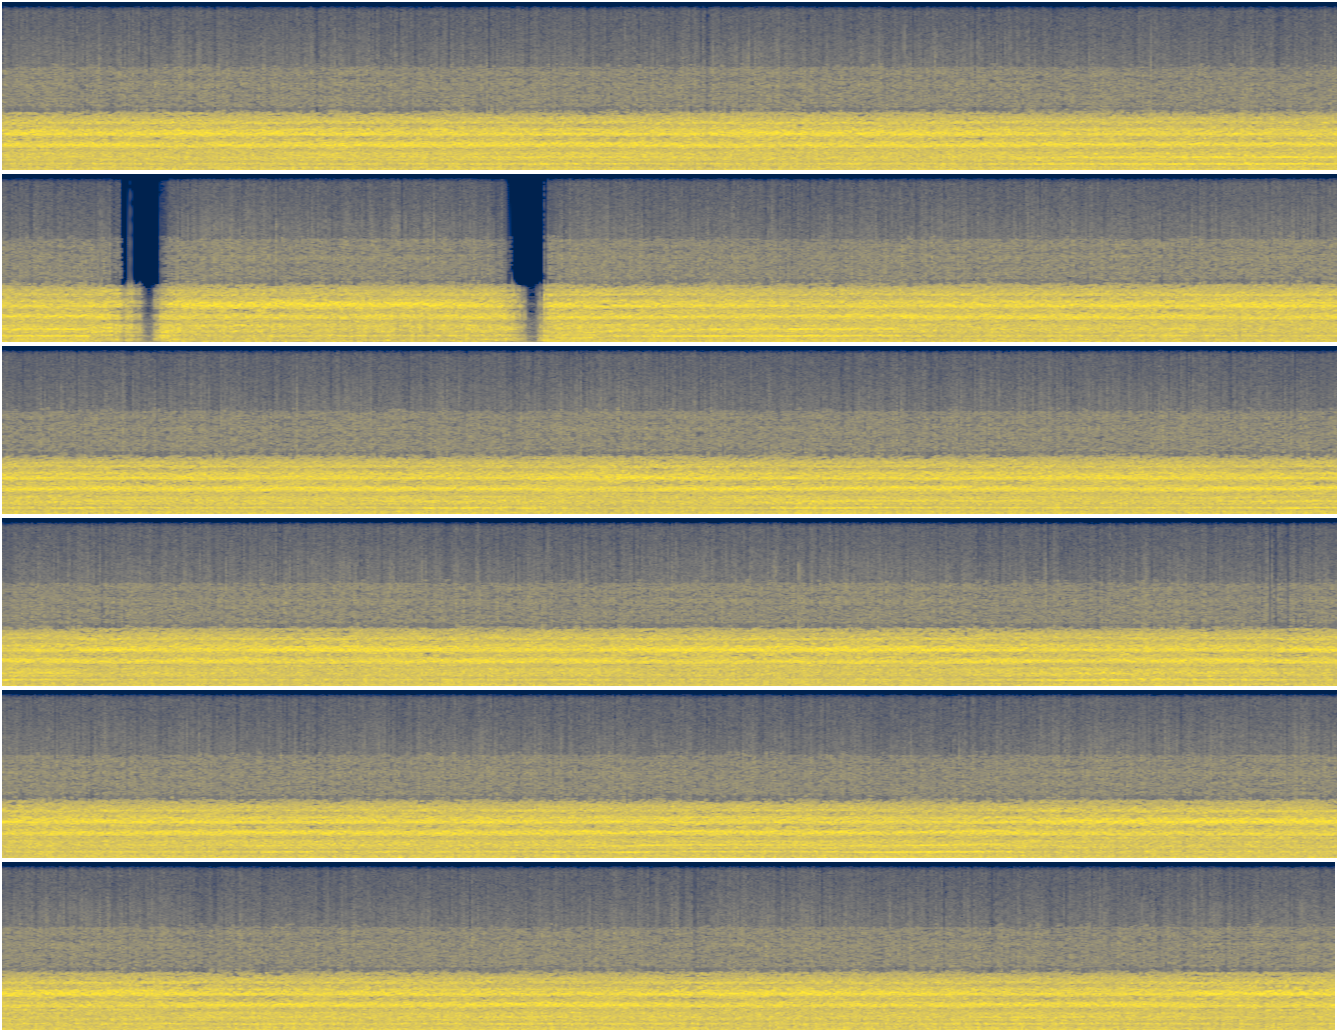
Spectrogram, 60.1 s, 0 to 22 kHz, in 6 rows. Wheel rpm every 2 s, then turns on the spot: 230, 230, 220, 230, 210, 140, 170, 160, 220, 230, 230, 230, 230, 230, 230, 230, 230, 230, 210, 220, 230, 230, 230, 220, 210, 220, 230, 230, 230, 220.
none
